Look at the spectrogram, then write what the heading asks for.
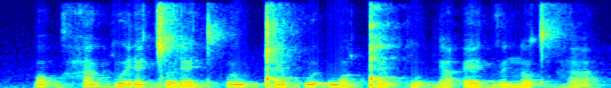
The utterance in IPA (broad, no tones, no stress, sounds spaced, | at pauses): ɔ ɡ h a kʷ ɾ ɛ ɾ ɛ ǀ ɵ ɾ ɛ t f ɵ w ǃ ɛ kʷ ɛ ʔ w ɔ ǃ ɛ kʷ ɾ ɔ ɡ ɾ a ʔ ɛ ɡ ɵ n ɔ t ɡʱ a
